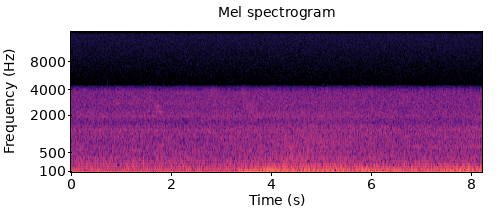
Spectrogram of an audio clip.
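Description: Car engine and road noise heard from inside the cabin through a dashcam's microphone as the car moves along in slow traffic. About three and a half seconds in, the low engine note changes and grows stronger as the car gets under way.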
